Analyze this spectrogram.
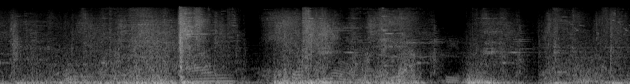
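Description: Video game combat effects of magic blasts and strikes burst out in quick succession.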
